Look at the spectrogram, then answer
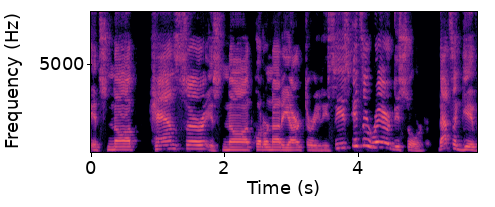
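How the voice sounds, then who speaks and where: A man with a Spanish accent speaks at a high pitch. His pace is moderate. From Puerto Rico. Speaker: physician. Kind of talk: podcast monologue.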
